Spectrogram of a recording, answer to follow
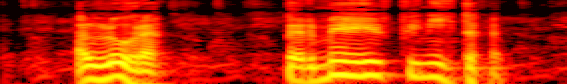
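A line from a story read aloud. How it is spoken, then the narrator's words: Nun sobbing in despair. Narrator (Italian): singhiozzò la monaca, disperata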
